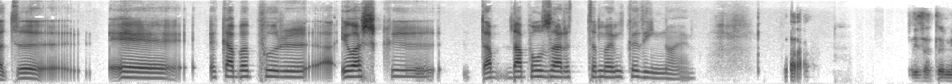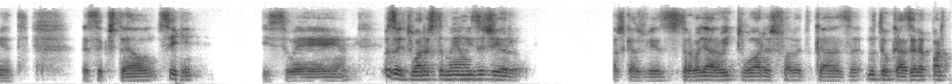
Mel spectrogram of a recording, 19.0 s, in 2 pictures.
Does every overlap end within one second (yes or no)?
yes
